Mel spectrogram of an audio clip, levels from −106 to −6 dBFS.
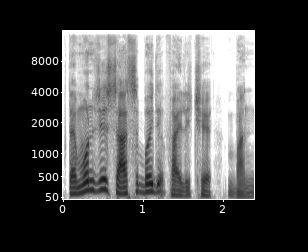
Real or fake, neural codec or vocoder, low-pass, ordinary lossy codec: real; none; 14.4 kHz; none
